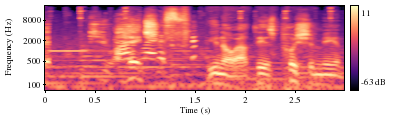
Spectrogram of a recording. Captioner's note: laughs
